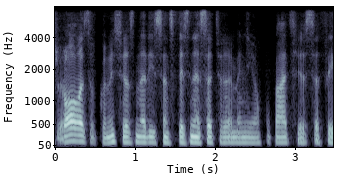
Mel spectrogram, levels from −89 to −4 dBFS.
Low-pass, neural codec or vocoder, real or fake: 7.2 kHz; codec, 16 kHz, 1.1 kbps, Voila-Tokenizer; fake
